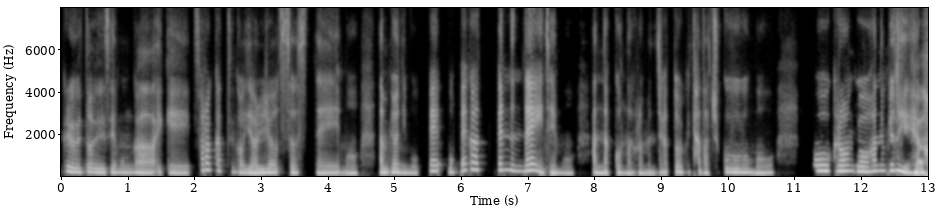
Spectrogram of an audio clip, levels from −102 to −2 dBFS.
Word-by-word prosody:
그리고 215 -5 +1
또 205 -1 -1
이제 185 0 0
뭔가 175 -1 0
이렇게 165 -2 -3
서랍 305 - -2
같은 255 -4 -6
거 185 -4 -1
열렸었을 170 +1 +1
때 165 +1 0
뭐 160 -1 -2 0.3
남편이 180 0 +3
뭐 160 -1 -4
빼 265 +1 +1
뭐 195 -1 -3
빼갔 315 +1 +1 0.2
뺐는데 290 -2 +2
이제 185 -6 +1
뭐 165 -1 -4 0.3
안 175 -2 +2
닫거나 160 -1 -1
그러면 155 -4 -4
제가 185 +1 -4
또 220 - -1
이렇게 195 -1 -3
닫아주고 190 +3 0
뭐 170 +1 -1 0.6
어 270 0 +4
그런 260 +1 +2
거 235 -2 +4
하는 265 +3 0
편이에요. 225 - +6
185 Hz, 295 characters per minute, -24 LUFS, 170-250 Hz, 0.6 s, 편이에요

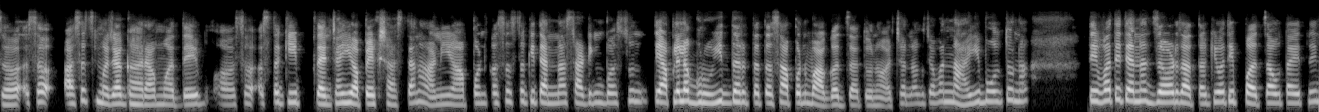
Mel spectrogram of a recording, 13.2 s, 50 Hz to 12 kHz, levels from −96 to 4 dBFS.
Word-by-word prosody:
जर 210 -2 -1
असं 275 +5 0 0.2
असंच 290 +6 -3
माझ्या 235 -2 +4
घरामध्ये 215 -1 -1 0.3
असं 215 +2 -8
असतं, 270 - -3
की 265 0 +2 0.2
त्यांच्याही 245 +3 +4
अपेक्षा 230 0 +4
असते 215 +5 -4
ना 280 - -7
आणि 220 +3 -4
आपण 245 +4 -5
कसं 255 +3 -5
असतं, 290 +2 -7
की - - +1
त्यांना 255 -1 +2
स्टार्टिंगपासून 255 +3 -4
ते - - +7
आपल्याला 285 +3 +7
गृहीत 255 +1 0
धरतात 275 -3 +1
तसं 250 +2 +1
आपण 255 0 +1
वागत 210 -1 +2
जातो 200 -1 -5
ना. 195 -1 -8
अचानक 235 +6 -9
जेव्हा 260 +3 -6
नाही 245 0 -2
बोलतो 285 +3 -4
ना 290 -1 -5 0.6
तेव्हा 300 0 +4
ते 345 - +2
त्यांना 300 -1 +5
जड 270 0 +4
जातं 240 -2 +2
किंवा 275 0 +1
ते 290 - +2
पचवता 250 +1 +2
येत 245 - -1
नाही. 285 +1 -7
250 Hz, 195 wpm, -21 LUFS, 225-275 Hz, 0.6 s, ते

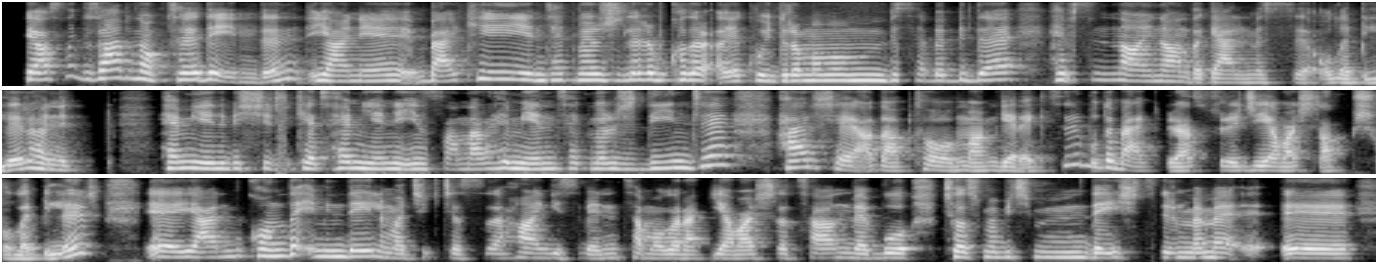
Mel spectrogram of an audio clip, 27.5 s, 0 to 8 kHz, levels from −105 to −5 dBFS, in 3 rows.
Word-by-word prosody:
Ya, 240 -2 +5
aslında 320 +9 +2
güzel 285 +4 +4
bir 275 - -5
noktaya 235 0 +3
değindin. 180 - 0
Yani, 190 -1 +1
belki 205 +8 0
yeni 250 -4 +2
teknolojilere 220 +1 +1
bu 215 - -6
kadar 225 -1 +1
ayak 190 +4 -2
uyduramamamın 205 +1 +1
bir 210 - +3
sebebi 200 0 -2
de 235 +2 -1 0.2
hepsinin 230 -1 -2
aynı 190 -2 +2
anda 155 -5 -1
gelmesi 140 -1 0
olabilir. 135 - -2
Hani, 175 -8 0 0.6
hem 220 +1 +1
yeni 205 -2 +2
bir 205 - -3
şirket 195 -1 0
hem 220 0 +1
yeni 200 -1 +1
insanlar 185 0 0
hem 210 0 +1
yeni 195 0 +1
teknoloji 200 -2 -2
deyince 235 +10 0 0.3
her 245 +2 +1
şeye 225 -10 -1
adapte 135 +1 -2
olmam 140 -1 -2
gerekti. 320 - -1
Bu - - -7
da 240 - 0
belki 140 0 -1
biraz 135 +1 +1
süreci 145 0 -3
yavaşlatmış 135 -4 -1
olabilir. 135 - 0 0.3
Eee, - - +2
yani 190 0 +2
bu 215 - -14
konuda 225 +4 +1
emin 210 -4 0
değilim 205 -5 +1
açıkçası 150 0 0
hangisi 160 -2 +1
beni 150 +3 -6
tam 150 -2 -3
olarak 145 -1 0
yavaşlatan 155 +3 0
ve 150 0 -2
bu 165 -1 +1 0.2
çalışma 185 -1 +1
biçimimi 185 -1 -2
değiştirmeme, 175 0 0 0.3
eee, 155 -1 +3
190 Hz, 140 wpm, -20 LUFS, 155-220 Hz, 0.6 s, Ya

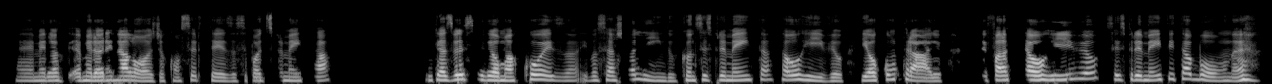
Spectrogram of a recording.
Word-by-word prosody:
É 175 0 -8
melhor 180 0 -1
é 175 - -4
melhor 180 0 +2
ir 190 - -2
na 195 0 +5
loja, 160 -4 0
com 165 +1 -11
certeza, 165 -4 -6
você - - -15
pode 170 -2 -5
experimentar, 180 +1 -4 0.9
porque, 190 +2 -4
às 195 -2 +5
vezes, 225 +1 +5
você 210 - -5
vê 200 - +2
alguma 185 -1 +5
coisa 195 -7 +1
e 195 - -13
você 190 +2 -4
acha 195 - -3
lindo, 175 -9 -5
quando 195 -1 -2
você 210 - -2
experimenta, 205 +3 -2
tá 205 - +1
horrível 175 -8 0 0.2
e 185 - +1
ao 185 0 +5
contrário, 165 -9 +1 0.4
você 195 - -12
fala 200 -1 +6
que - - -37
tá 210 -2 +8
horrível, 230 +7 +2
você 215 - -7
experimenta 210 +2 -1
e 240 - -6
tá 255 +1 +3
bom, 180 -7 -1
né. 185 +3 +1
190 Hz, 200 wpm, -22 LUFS, 175-210 Hz, 0.9 s, tá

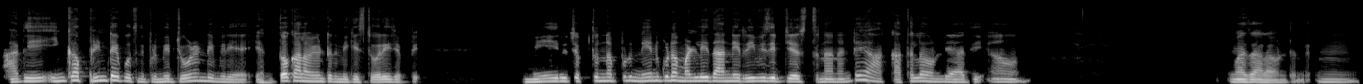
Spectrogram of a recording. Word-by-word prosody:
అది 145 +3 +2 0.2
ఇంకా 185 +4 +3
ప్రింటైపోతుంది. 165 -6 +2
ఇప్పుడు 120 0 -3
మీరు 135 - -1
చూడండి 160 +1 0
మీరు 115 -2 -2 0.3
ఎంతో 100 +11 +4
కాలమయుంటుంది 140 -5 +1
మీకీ 115 0 -1
స్టోరీ 115 +2 +2
చెప్పి. 110 +1 -11 1.2
మీరు 145 +4 +2
చెప్తున్నప్పుడు 165 +2 -2
నేను 170 +2 +1
కూడా 185 0 +4
మళ్ళి 165 +1 +5
దాన్ని 155 0 +3
రీవిజిట్ 150 -1 +3
చేస్తున్నానంటే 125 +5 -1 0.2
ఆ - - -4 0.2
కథలో 150 +7 -2
ఉండే 125 -1 -2
అది 115 +1 -7 0.2
అవును. 125 +3 -5 2.1
మజా 115 0 +3
అలా 100 -1 -1
ఉంటుంది. 105 0 -11
హ్మ్. 115 -1 -6
140 Hz, 130 wpm, -20 LUFS, 120-160 Hz, 2.1 s, మళ్ళి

